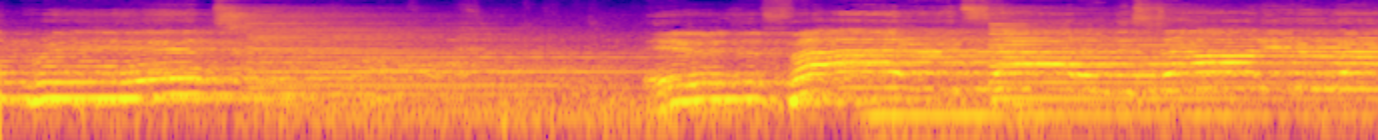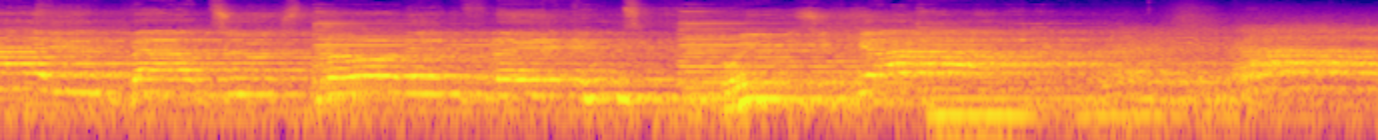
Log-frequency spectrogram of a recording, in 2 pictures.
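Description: A man singing live to his own acoustic guitar through an arena sound system, recorded from the crowd on a phone. The voice comes in strongly about three seconds in after a quieter stretch.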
